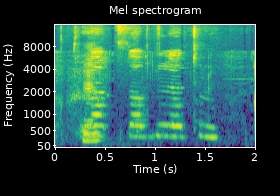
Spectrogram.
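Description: Only a voice: soft, drawn-out hesitation sounds between words.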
